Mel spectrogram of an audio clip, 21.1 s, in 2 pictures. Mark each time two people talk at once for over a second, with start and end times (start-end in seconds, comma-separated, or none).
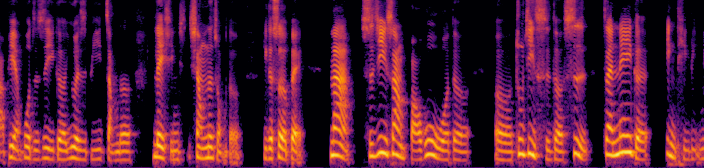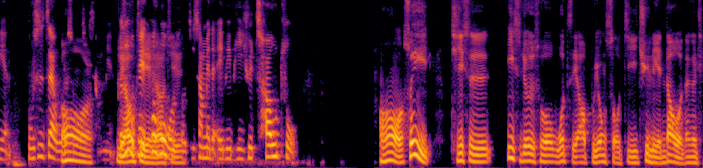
11.4-13.3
